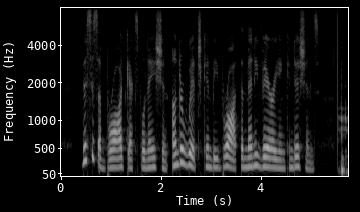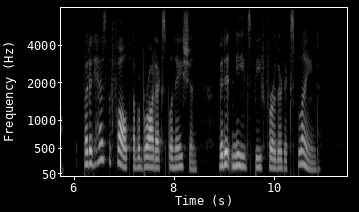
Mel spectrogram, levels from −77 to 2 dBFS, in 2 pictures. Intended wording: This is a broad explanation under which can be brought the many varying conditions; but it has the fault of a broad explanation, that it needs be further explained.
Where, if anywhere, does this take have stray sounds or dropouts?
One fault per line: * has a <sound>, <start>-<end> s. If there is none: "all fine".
* has a thud, 5.5-5.8 s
